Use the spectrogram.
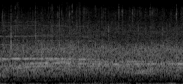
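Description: Dense applause from a large audience in a big theatre hall such as the Grand Rex, a steady, even roar of many hands clapping at once, moderately loud and continuous.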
